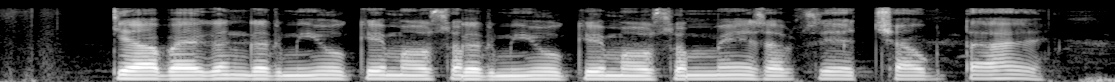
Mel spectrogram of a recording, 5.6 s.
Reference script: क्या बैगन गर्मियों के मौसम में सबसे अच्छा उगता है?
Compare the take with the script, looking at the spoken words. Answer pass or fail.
fail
